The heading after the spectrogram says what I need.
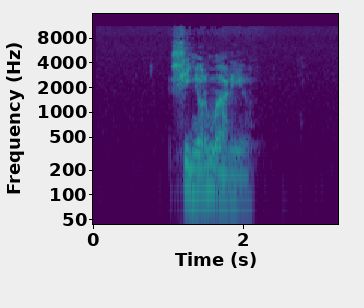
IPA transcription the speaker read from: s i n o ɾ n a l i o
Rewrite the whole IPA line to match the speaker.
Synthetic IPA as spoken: s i ɲ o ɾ m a ɾ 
